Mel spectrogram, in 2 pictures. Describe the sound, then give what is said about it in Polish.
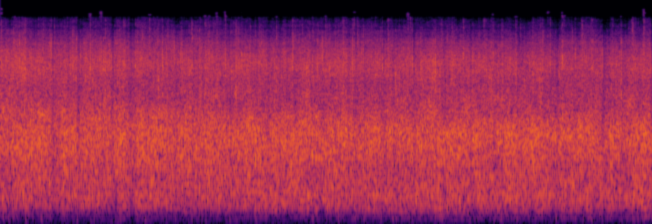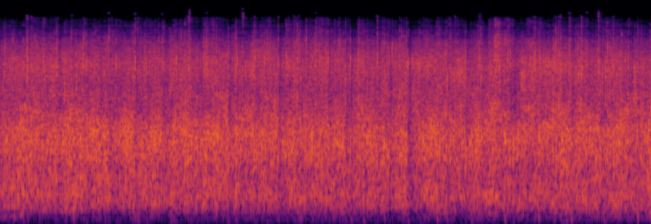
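Sustained audience applause for the participants of a debate, a dense, steady wash of many hands clapping at an even loudness for the whole stretch, with no voices standing out. “Y, Proszę o brawa dla y, uczestników naszej debaty.”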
